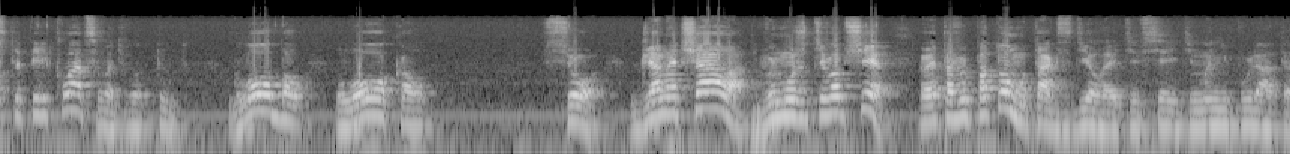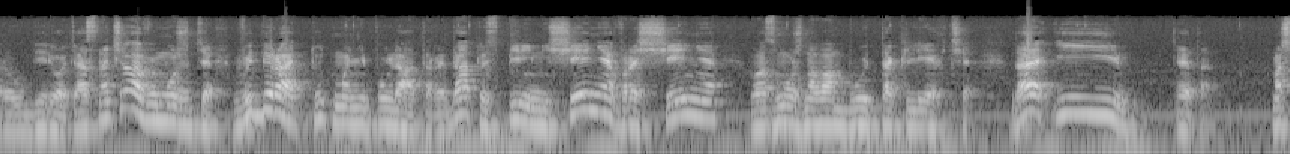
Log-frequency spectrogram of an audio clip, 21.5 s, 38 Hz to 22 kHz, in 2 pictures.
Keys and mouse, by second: 2.4-6.0 drag, 6.0-7.8 middle drag, 7.8-9.3 drag, 13.8-21.5 drag.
